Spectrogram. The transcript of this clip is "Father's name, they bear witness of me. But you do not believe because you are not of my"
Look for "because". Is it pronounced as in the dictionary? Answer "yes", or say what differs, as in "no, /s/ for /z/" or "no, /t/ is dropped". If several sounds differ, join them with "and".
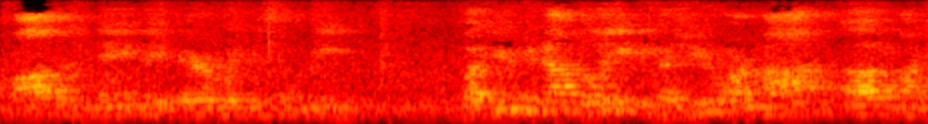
yes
